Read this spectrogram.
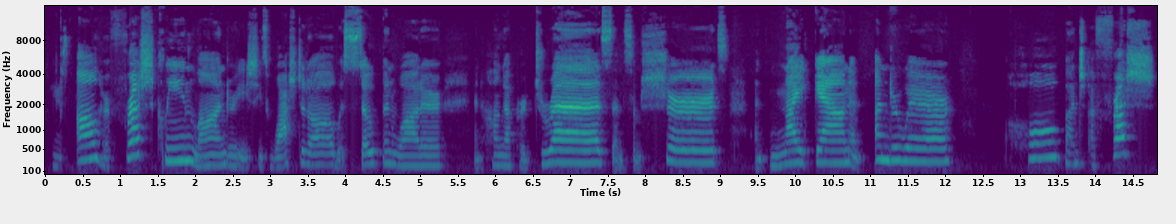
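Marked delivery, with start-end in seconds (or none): none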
